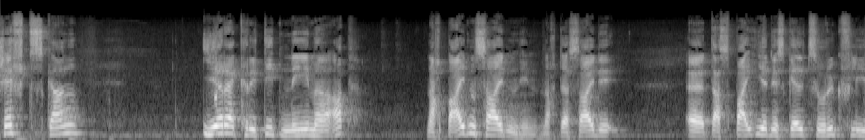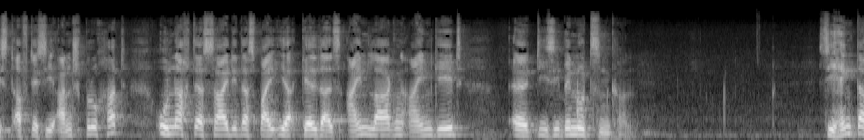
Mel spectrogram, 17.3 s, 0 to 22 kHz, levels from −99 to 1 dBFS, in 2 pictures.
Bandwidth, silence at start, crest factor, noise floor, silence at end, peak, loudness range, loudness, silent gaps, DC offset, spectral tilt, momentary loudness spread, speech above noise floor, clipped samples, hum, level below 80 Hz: 14.5 kHz; 0 s; 16 dB; -57 dBFS; 0 s; -2 dBFS; 4 LU; -18 LUFS; none; under 0.1%; -4.5 dB/octave; 10 LU; 39 dB; under 0.1%; none; -58 dBFS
